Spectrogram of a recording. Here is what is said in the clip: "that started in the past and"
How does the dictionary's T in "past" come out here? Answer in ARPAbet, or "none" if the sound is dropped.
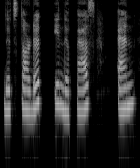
T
